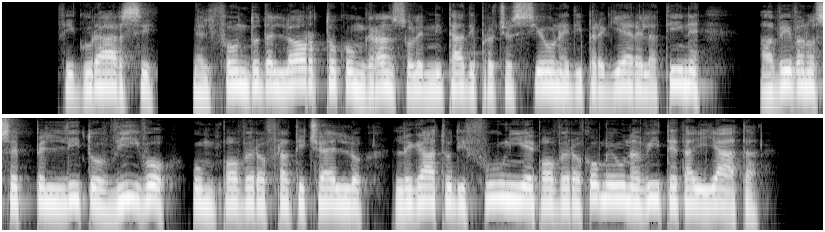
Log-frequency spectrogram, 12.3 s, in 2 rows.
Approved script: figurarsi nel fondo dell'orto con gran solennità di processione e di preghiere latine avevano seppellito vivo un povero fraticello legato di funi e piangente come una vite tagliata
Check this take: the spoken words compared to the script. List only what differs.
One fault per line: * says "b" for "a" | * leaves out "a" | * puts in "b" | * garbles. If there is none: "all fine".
* says "povero" for "piangente"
